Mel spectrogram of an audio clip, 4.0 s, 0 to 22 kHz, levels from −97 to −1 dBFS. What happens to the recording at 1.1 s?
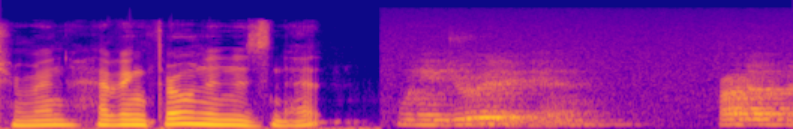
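Nothing goes wrong at 1.1 s; the speech there plays through intact, with no dropout, click or distortion.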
